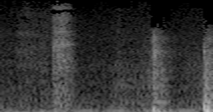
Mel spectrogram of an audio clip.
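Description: A drawer under a bed gets accidentally bumped while someone walks, giving three short, muffled thuds and scrapes spaced about a second apart over a low steady hum, with no talking.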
